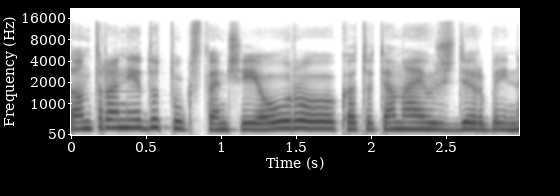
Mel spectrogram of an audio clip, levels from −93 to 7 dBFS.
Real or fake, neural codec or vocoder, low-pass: fake; autoencoder, 48 kHz, 32 numbers a frame, DAC-VAE, trained on Japanese speech; 14.4 kHz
